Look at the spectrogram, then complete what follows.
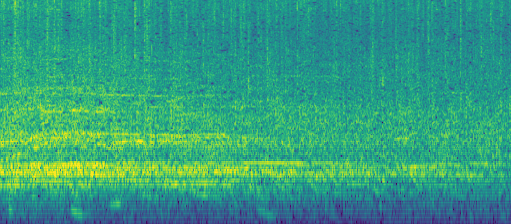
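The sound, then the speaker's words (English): An audience at a live radio event with an author breaks into dense, sustained applause that stays loud and steady throughout. “Are you getting used to that kind of applause”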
